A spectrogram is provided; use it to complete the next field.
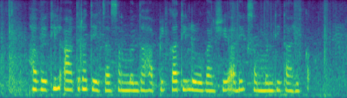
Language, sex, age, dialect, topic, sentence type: Marathi, female, 18-24, Standard Marathi, agriculture, question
